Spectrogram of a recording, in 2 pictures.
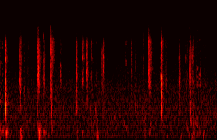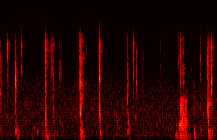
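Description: Typing on a computer keyboard: irregular single keystrokes, a few a second, with short pauses between bursts.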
